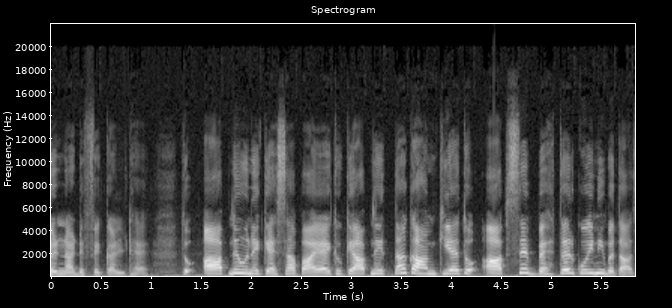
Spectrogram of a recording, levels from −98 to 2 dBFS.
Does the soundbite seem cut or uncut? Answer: uncut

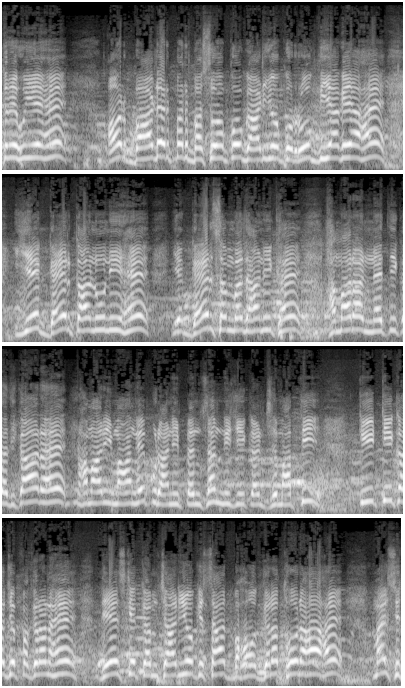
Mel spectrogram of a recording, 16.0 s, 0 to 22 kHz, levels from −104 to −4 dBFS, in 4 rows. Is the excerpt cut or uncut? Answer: cut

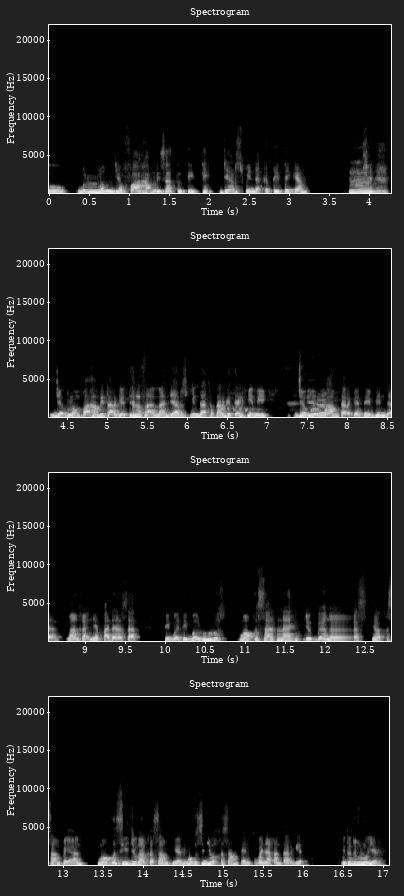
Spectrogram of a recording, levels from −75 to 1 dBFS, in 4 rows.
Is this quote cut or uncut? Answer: uncut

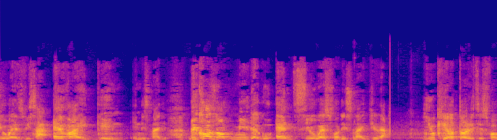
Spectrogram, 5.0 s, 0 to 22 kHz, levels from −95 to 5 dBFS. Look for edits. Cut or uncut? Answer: cut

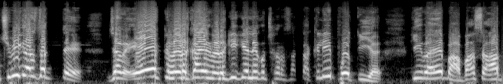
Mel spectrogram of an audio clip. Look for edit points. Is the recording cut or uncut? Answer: cut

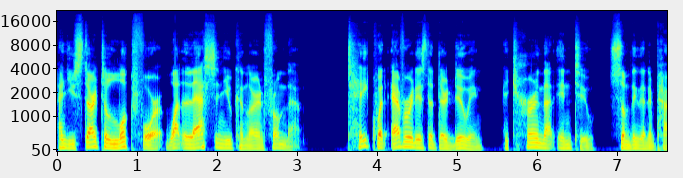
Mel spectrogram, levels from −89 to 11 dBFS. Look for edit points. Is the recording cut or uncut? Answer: cut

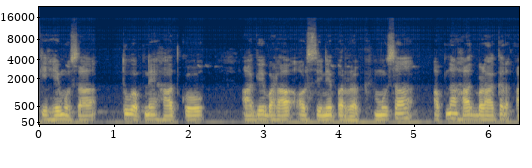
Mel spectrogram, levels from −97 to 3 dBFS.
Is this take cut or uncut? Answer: cut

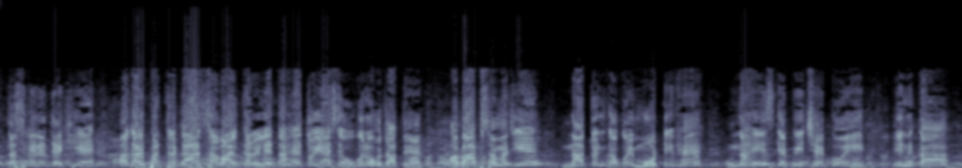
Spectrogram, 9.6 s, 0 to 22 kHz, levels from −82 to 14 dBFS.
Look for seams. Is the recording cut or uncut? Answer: uncut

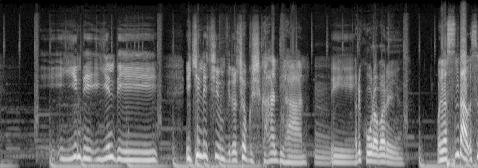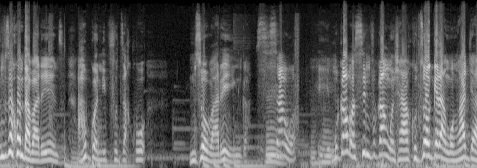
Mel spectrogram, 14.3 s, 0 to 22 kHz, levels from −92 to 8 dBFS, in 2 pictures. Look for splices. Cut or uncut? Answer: uncut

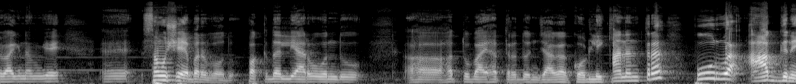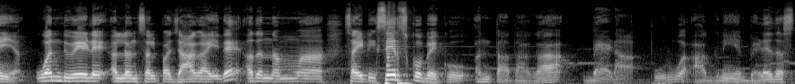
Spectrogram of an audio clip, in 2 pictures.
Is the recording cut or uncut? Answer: cut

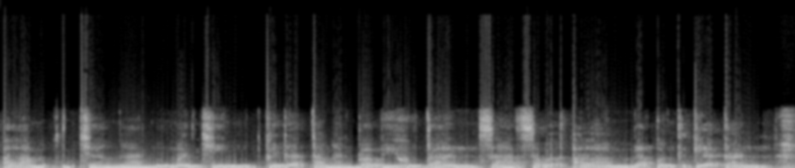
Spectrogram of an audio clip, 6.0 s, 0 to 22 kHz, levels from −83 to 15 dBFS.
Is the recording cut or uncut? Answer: cut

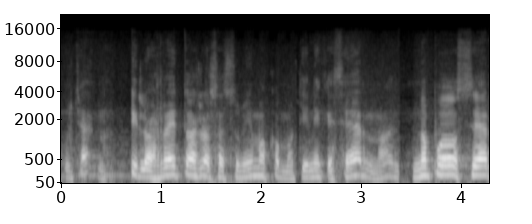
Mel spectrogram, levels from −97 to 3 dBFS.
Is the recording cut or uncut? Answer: cut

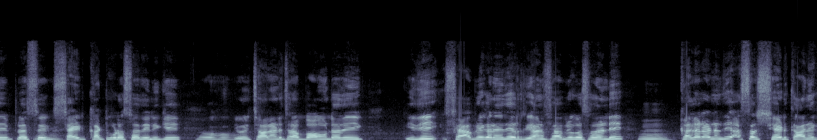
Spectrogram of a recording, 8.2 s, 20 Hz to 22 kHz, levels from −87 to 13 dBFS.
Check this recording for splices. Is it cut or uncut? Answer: uncut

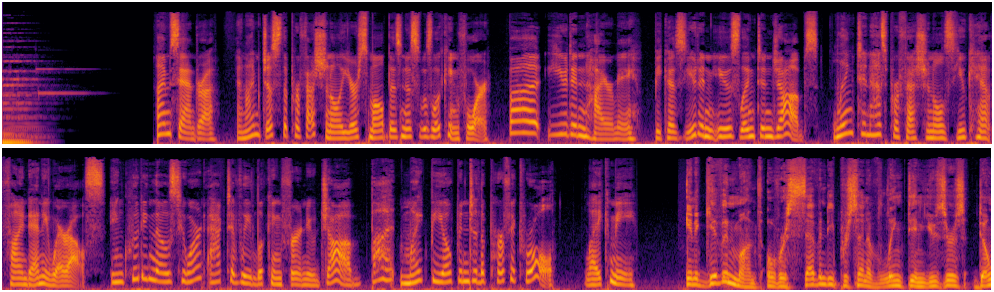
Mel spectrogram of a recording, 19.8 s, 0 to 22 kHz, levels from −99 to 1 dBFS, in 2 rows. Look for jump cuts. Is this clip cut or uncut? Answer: cut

